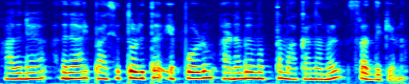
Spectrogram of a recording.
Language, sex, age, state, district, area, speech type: Malayalam, female, 45-60, Kerala, Kasaragod, urban, spontaneous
